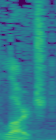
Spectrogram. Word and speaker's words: L'Arche: Jean Vanier started a community called L'Arche, or L'Arche, but proper pronunciation is L'Arche.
